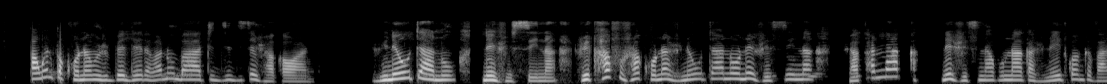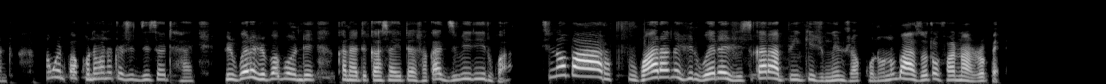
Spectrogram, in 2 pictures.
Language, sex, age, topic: Ndau, female, 25-35, health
